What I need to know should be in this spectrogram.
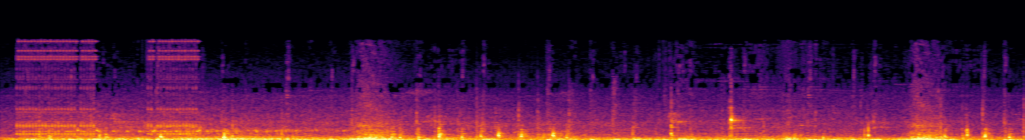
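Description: Footsteps tap on wooden planks.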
